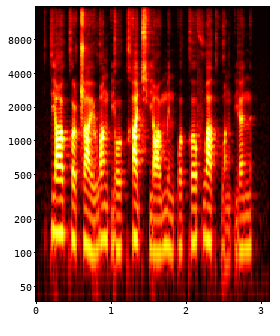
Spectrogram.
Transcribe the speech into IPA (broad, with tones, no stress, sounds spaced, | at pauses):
t̪ j ɑ˥ ʊ̯ k ɤ˧˥ ʈ͡ʂ a˨˩ ɪ̯ ɻ w ɑ˥˩ ŋ p j o˧˥ ʊ̯ kʰ ä˥˩ t͡ɕʰ j ɑ˧˥ ʊ̯ m i˨˩ n p ɤ˥˩ k ɤ˥ f w ä˥˩ t̪ʰ w ɑ˩ ŋ p j ɛ˥ n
